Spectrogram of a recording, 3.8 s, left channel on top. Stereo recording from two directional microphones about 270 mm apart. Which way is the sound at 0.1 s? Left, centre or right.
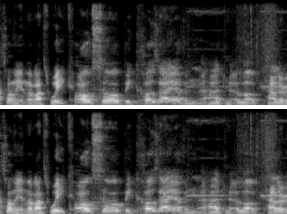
Centre.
